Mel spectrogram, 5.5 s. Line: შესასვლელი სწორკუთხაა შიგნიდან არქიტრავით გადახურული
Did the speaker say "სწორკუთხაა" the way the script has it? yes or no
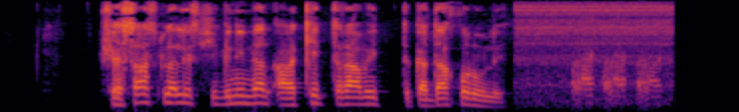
no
